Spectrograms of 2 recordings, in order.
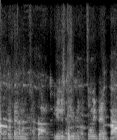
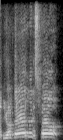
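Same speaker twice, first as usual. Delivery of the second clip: calling out; 11 semitones higher, 12 dB louder, slower than usual. Real, not acted. Calling up to someone in tree.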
